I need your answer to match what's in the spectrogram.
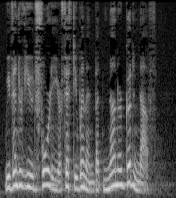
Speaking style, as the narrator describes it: he added testily

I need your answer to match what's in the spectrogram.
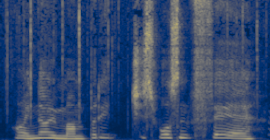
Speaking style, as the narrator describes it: Alley Cat moaned

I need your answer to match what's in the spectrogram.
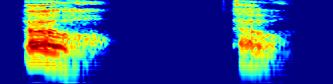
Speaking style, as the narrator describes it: the voice croaked

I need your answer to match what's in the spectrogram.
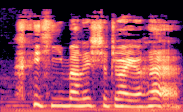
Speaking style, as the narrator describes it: he asked with a giggle

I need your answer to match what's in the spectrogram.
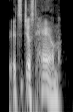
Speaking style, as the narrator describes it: the butcher pleaded, but the whiny edge that laced his voice betrayed the lie

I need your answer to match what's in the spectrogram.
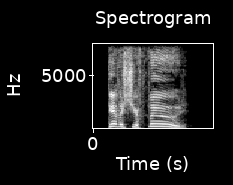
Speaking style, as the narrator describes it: yells

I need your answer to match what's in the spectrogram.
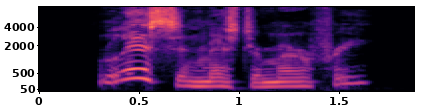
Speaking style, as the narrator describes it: he said uneasily

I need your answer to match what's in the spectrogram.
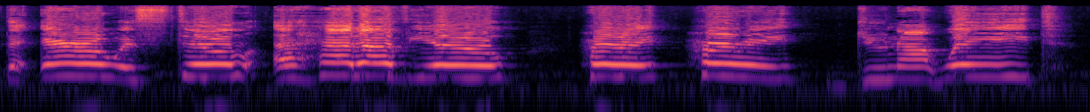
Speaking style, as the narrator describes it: shouted

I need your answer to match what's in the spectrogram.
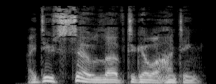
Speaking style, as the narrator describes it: he cried

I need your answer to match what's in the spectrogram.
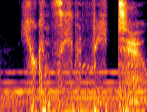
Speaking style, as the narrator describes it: She whispered

